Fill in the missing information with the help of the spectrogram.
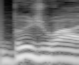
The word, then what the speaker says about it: bourgeois: If you're going to say it appropriately, I didn't quite nail it because you need to almost choke at the end. Bourgeois.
